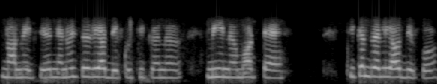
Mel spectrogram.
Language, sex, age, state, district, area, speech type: Kannada, female, 30-45, Karnataka, Uttara Kannada, rural, conversation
